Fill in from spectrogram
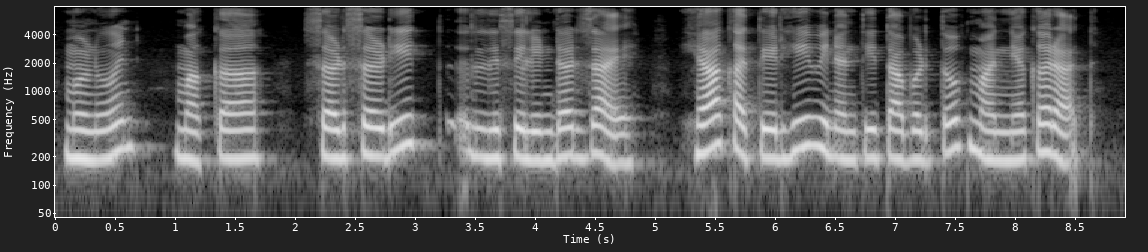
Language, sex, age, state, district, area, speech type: Goan Konkani, female, 18-30, Goa, Salcete, urban, spontaneous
